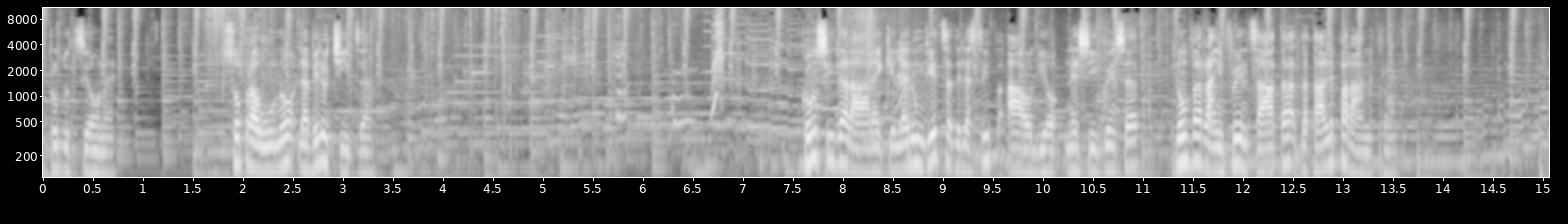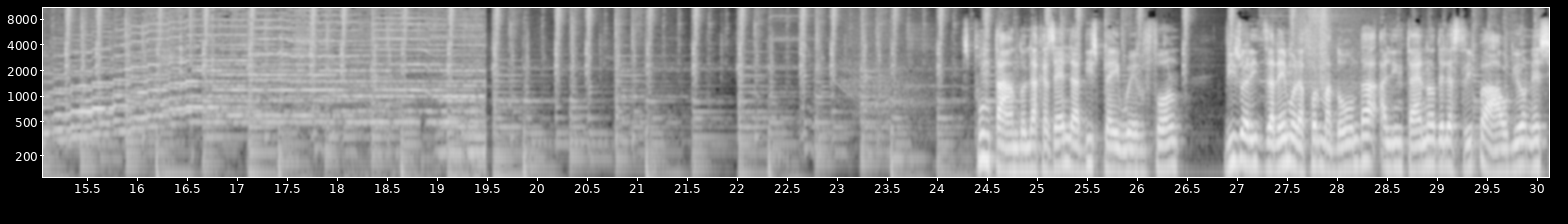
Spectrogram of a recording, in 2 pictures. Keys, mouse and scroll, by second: 1.5 space, 3.0-12.7 drag, 7.9 Left, 8.1 Left, 14.3-19.3 drag, 19.3 space, 19.9-22.2 drag, 24.7-29.3 middle drag, 29.8-30.1 middle drag.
